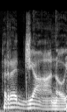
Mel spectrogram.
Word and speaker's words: Reggiano: pronouncing it in Italian reggiano you do want to stress on the second to last syllable on the second a parmigiano it'd be fine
